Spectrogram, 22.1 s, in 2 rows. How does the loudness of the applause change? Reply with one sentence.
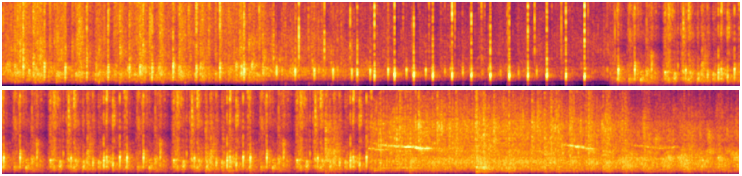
The volume of the applause stays about the same.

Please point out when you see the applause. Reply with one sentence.
The applause can be heard from 0.0 to 22.0 s.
